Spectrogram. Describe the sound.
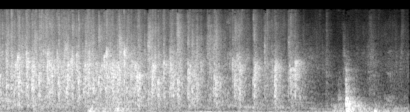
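An audience claps steadily for a few seconds for a comedian being introduced on stage, a dense wash of many hands that thins out and fades toward the end, with a brief voice or whoop near the close.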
